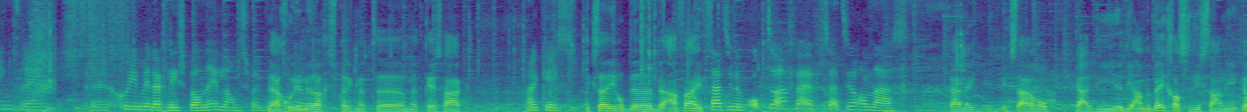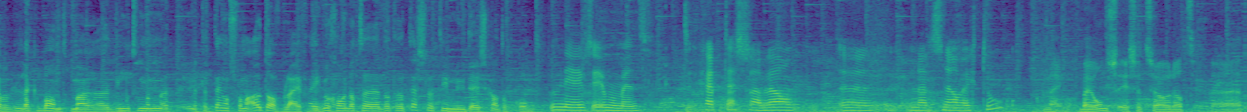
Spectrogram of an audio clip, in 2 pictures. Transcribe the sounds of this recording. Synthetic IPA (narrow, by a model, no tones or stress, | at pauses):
ɪŋtren | xujəmɪdɑxlisbɛlˠnejdəlɑnsprek̚jaχujəmɪdɑχɪksprekmɛtmɛtkejsɦaːk | akesɪkstaiːrɔp̚dədəʔaːfɛjfstaːtynɔxɔ̰pdəaːfɛjfsta̰ːtyɔlˠnaːst | jaɛnɪkɪkstaːərɔp | ja̰didiaːʋebejχɑstədistaːniɪkɦɛpəlɛkərbɑntmaːɹdimutəmɛtdətɛŋəlˠsfɔnmənɑwtowɑvblɛjvəɪkʋɪlˠχəʋoːwndɑtdɑtərəntɛstlatimnydejzəkɑntɔp̚kɔmtməneːɦeftenmomɛnt | xaːdətɛstlaːʋɛlˠ | naːdəsnɛlˠʋɛxtu | nejbɛjɔnsɪsɦətsowdɑt | ə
